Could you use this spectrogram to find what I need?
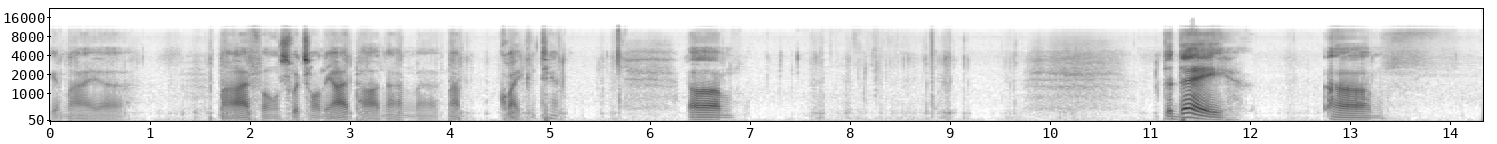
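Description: A middle-aged man talks close to a microphone, in short bursts with pauses.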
